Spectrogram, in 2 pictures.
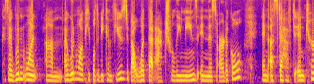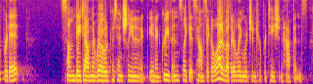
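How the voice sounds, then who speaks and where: A woman speaking as a management negotiator in a formal but conversational meeting, explaining things in a measured, diplomatic way. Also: sits low, fairly even intonation, warm tone. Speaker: negotiator for a school district's management. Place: meeting room, live-streamed negotiation session.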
